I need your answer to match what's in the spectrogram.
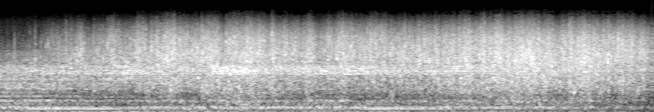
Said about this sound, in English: Wait, look at the size of that wave. Huh? The great Jehoshaphat. We're going to take it on the port bow. Hang on!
